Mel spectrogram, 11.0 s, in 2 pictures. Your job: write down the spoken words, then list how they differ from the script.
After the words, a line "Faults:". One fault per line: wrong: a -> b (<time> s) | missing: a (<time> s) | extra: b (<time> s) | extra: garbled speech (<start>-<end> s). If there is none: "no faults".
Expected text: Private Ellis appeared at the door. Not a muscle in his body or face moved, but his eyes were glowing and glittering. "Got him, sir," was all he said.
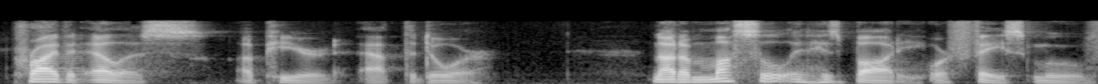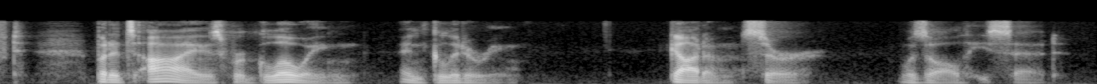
Private Ellis appeared at the door. Not a muscle in his body or face moved, but its eyes were glowing and glittering. "Got him, sir," was all he said.
Faults:
wrong: his -> its (6.0 s)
